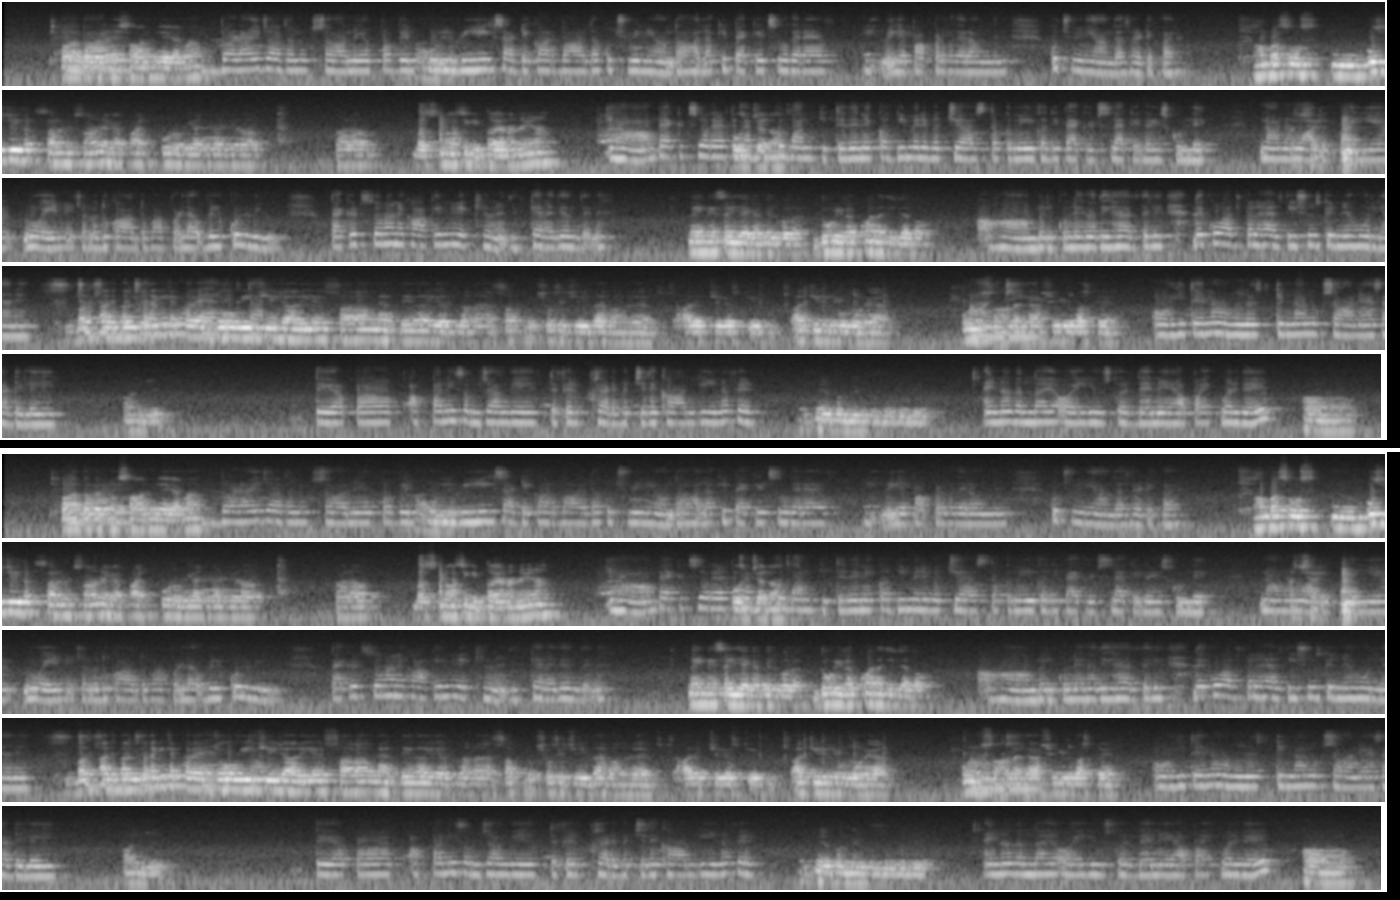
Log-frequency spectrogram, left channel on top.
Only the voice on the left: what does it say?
ਹੁਣ ਬਾਹਰ
ਬੜਾ ਹੀ ਜ਼ਿਆਦਾ ਨੁਕਸਾਨ ਏ ਆਪਾਂ ਬਿਲਕੁਲ
ਵੀ ਸਾਡੇ ਘਰ ਬਾਹਰ ਦਾ ਕੁਛ ਵੀ ਨਹੀਂ ਆਉਂਦਾ ਹਾਲਾਂਕਿ ਪੈਕਟਸ ਵਗੈਰਾ ਯਾਂ ਪਾਪੜ ਵਗੈਰਾ ਹੁੰਦੇ ਨੇ। ਕੁਛ ਵੀ ਨਹੀਂ ਆਉਂਦਾ ਸਾਡੇ ਘਰ
ਹਾਂ ਪੈਕਟਸ ਵਗੈਰਾ ਤੇ ਮੈਂ
ਬਿਲਕੁਲ ਬੰਦ ਕੀਤੇ ਦੇ ਨੇ ਕਦੀ ਮੇਰੇ ਬੱਚ ਚੇ ਅੱਜ ਤੱਕ ਨਹੀਂ ਕਦੇ ਪੈਕੇਟਸ ਲੈ ਕੇ ਗਏ ਸਕੂਲੇ ਨਾ ਉਹਨਾਂ ਨੂੰ
ਆਦਤ
ਪਾਈਏ। ਹੋਏ ਨੇ ਚਲੋ ਦੁਕਾਨ ਤੋਂ ਪਾਪੜ ਲੈਓ ਬਿਲਕੁਲ ਵੀ ਨੀ ਪੈਕਟਸ ਉਹਨਾਂ ਨੇ ਖਾ ਕੇ ਕਿੰਨੇ ਵੇਖੇ ਹੋਣੇ ਜੇ ਕੈਵੇਂ ਜੇ ਹੁੰਦੇ ਨੇ।
ਹਾਂ ਬਿਲਕੁਲ ਇਹਨਾਂ ਦੀ ਹੈਲਥ ਲਈ ਦੇਖੋ ਅੱਜ ਕੱਲ ਹੈਲਥ ਇਸ਼ੂਜ ਕਿੰਨੇ ਹੋ ਰਹੀਆਂ ਨੇ।
ਛੋਟੇ ਛੋਟੇ
ਬੱਚਿਆਂ
ਨੂੰ
ਇਹ
ਦਿੱਕਤਾਂ
ਨੇ
ਹਾਂਜੀ
ਉਹੀ ਤੇ ਨਾ ਹੁਣ ਕਿੰਨਾ ਨੁਕਸਾਨ ਹੈ ਸਾਡੇ ਲਈ
<inaudible> ਤੇ ਆਪਾਂ- ਆਪਾਂ ਨੀ ਸਮਝਾਂਗੇ ਤੇ ਫਿਰ ਸਾਡੇ ਬੱਚੇ ਤੇ ਖਾਣਗੇ ਹੀ ਨਾ ਫਿਰ
ਇੰਨਾ ਗੰਦਾ ਓਇਲ ਯੂਜ ਕਰਦੇ ਨੇ ਆਪਾਂ ਇੱਕ ਵਾਰ ਗਏ।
